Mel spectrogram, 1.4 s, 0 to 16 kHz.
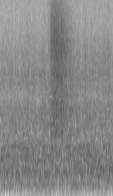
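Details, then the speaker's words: Class-A truck diesel held at fast idle to build air pressure during a pre-trip inspection; governor cuts out at about 130 psi with a short sharp air hiss; normal governor cut-out. "шипение воздуха. Губернатор плюётся, это на пределе возможностей, а сейчас около 130."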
